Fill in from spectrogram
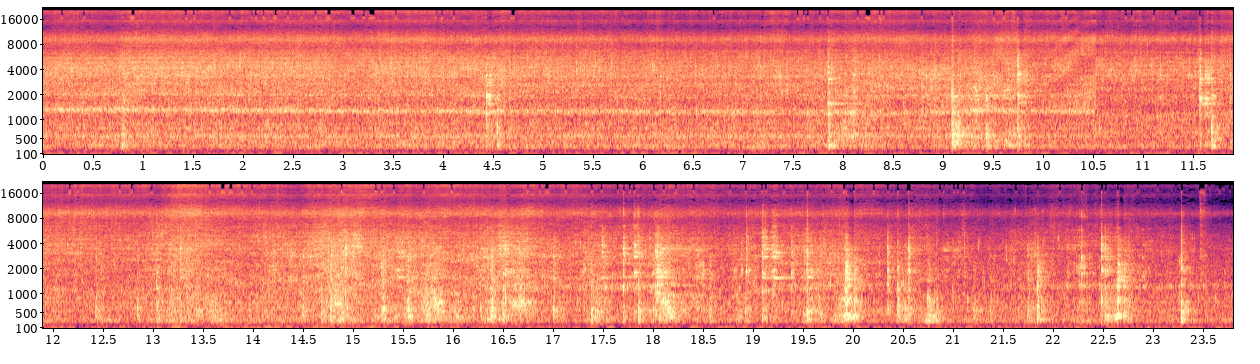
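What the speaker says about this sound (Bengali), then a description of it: "আর এইভাবে আমি মাংসটা একটু কষাই নেব।" Beef pieces stir-fried with spices in a pan make a continuous close sizzle, broken by frequent scraping and knocking of a spoon against the pan that grows busier toward the end.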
